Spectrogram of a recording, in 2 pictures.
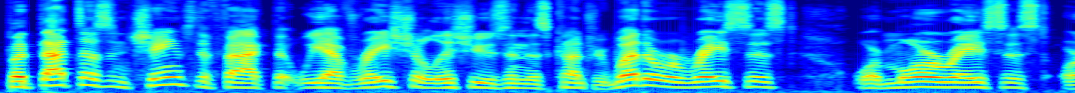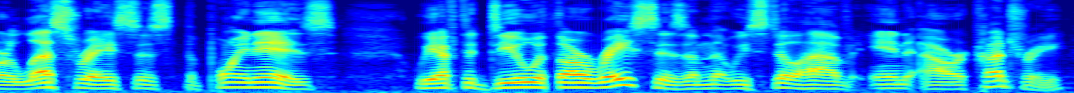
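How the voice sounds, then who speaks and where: A man's voice: medium pitch, lively intonation, moderate pace, a bit bright, no room sound. Rambling opinionated middle-aged man, dry sound. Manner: rambling, self-interrupting, opinionated. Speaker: host reading viewer super chats. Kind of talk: casual live-stream commentary.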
